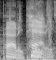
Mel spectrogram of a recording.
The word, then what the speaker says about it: Patti: problems thanks for having me how do you pronounce the last name it's Patty Patty okay that's what I thought I just wanted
